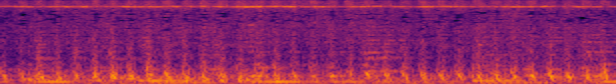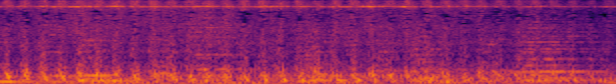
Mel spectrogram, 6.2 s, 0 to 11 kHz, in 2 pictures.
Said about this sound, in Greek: Ελικόπτερα GAP4, γιατί η ιστορία έχει ήχο.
